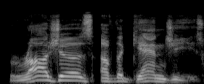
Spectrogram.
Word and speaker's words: Rajas of the Ganges: And that would be Rajas of the Ganges, which I just now pronounced right, maybe for the first time ever.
